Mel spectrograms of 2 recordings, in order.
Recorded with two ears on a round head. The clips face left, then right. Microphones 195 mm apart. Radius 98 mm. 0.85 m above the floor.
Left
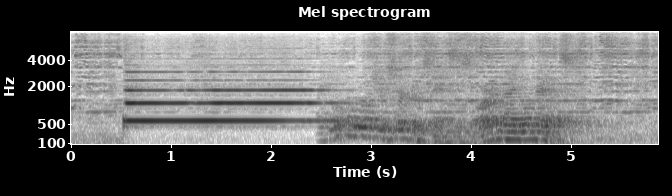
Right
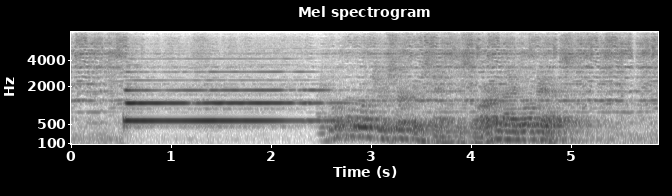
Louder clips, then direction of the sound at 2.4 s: Right 1 dB; 10° left (ahead or behind).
